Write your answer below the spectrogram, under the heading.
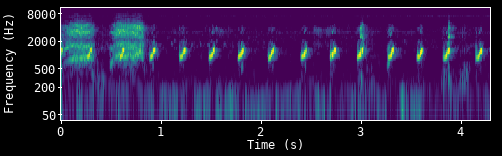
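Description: White-breasted waterhen: two harsh, rasping bursts, then a steady run of about a dozen short, hollow, mid-pitched notes, roughly three or four per second.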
